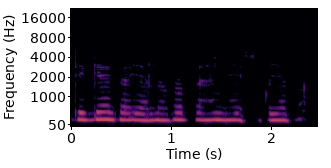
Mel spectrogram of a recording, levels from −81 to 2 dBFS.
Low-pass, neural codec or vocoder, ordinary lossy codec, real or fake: 5.4 kHz; vocoder, 44.1 kHz, 128 mel bands, Pupu-Vocoder; none; fake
